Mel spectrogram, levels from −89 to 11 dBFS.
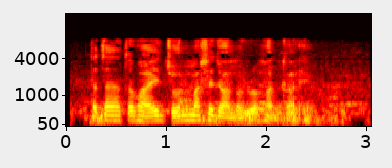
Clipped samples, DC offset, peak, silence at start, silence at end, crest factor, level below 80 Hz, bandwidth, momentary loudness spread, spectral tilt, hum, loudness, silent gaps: under 0.1%; under 0.1%; -2 dBFS; 0.15 s; 0.05 s; 18 dB; -48 dBFS; 7.6 kHz; 13 LU; -5 dB/octave; none; -18 LUFS; none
